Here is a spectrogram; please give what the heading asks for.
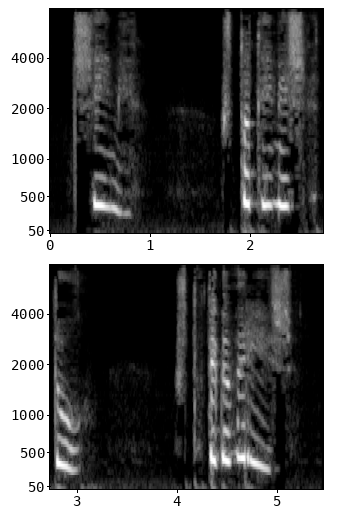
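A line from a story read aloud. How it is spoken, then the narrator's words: Pitiful pleading. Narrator (Russian): Жалостно взмолилась она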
